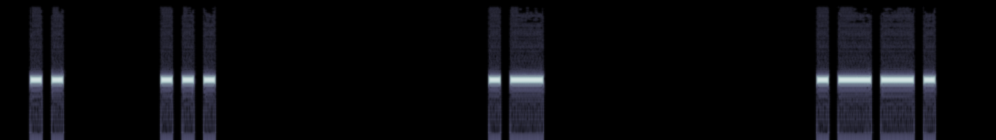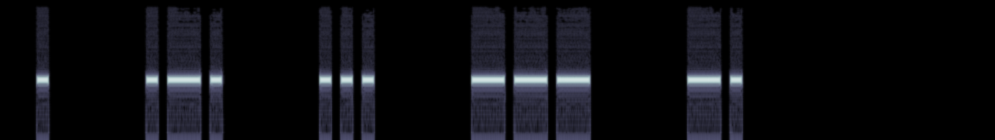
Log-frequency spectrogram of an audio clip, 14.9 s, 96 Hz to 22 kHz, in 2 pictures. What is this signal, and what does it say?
Morse code, heard as a keyed tone, about 15 wpm, spaced as for 8 wpm, 1000 Hz. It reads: IS A PERSON
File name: qotdfiles / 8wpm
